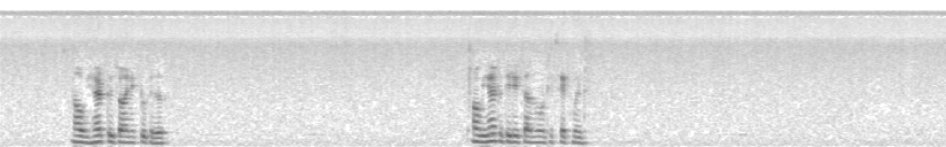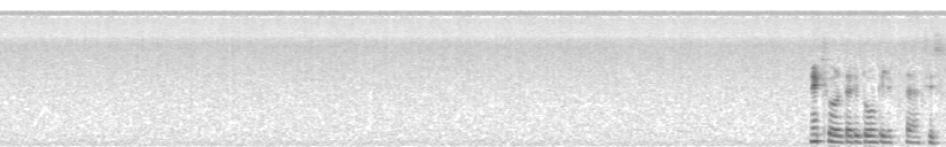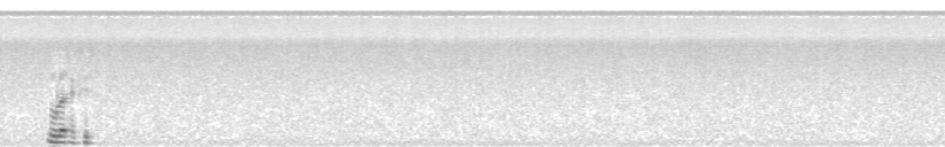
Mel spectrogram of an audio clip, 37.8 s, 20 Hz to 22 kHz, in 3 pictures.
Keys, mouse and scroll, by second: 0.1-0.8 scroll up 1, 1.2 m, 2.3 click, 4.7 space, 4.8-5.5 scroll up 1, 6.1 e, 6.5 click, 6.7 space, 6.8 scroll down 1, 8.4 shift+middle click, 9.2-9.5 scroll up 1, 10.5 e, 10.6-12.0 drag, 12.0 space, 12.1 scroll down 1, 12.6 shift+middle click, 13.1 scroll up 1, 13.4 e, 13.6-15.1 drag, 15.1 space, 15.2 scroll down 1, 15.7 shift+middle click, 16.0 scroll down 1, 16.7 shift+middle click, 17.2 scroll up 1, 17.9 e, 18.3 click, 18.4-20.3 drag, 20.3 space, 20.5-21.3 scroll down 1, 21.6 e, 21.7-25.7 drag, 25.7 space, 25.9 scroll down 1, 26.9 scroll down 1, 27.0 shift+middle click, 27.6-28.2 scroll up 1, 28.3-29.4 scroll up 1, 30.3 e, 31.9-32.7 typing, 33.0 click, 36.4 space, 36.7-37.8 scroll up 1.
